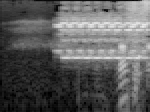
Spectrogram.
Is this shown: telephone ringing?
yes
